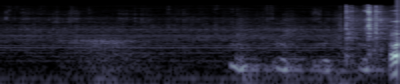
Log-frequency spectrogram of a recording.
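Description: The small electric motor of a Loopin' Chewie game, whirring quietly as it swings the arm round. A short voice sound comes in after about a second, and a few sharp plastic clacks follow near the end.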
